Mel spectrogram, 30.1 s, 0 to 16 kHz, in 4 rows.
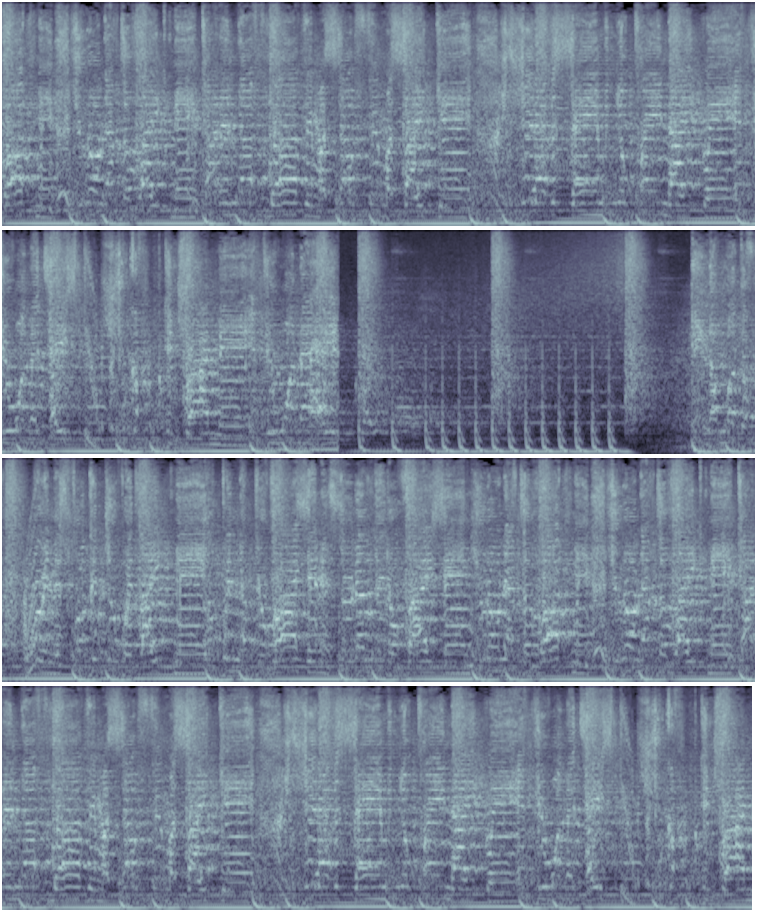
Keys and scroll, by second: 4.2 ctrl+z, 8.4 Up, 8.6 Left, 8.8 Down, 9.0 Left, 9.2 Up, 9.4 Down, 9.7 Right, 14.0 Delete, 17.6 Up, 17.9 Right, 18.7 Delete, 21.2 Up, 22.1 Up.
